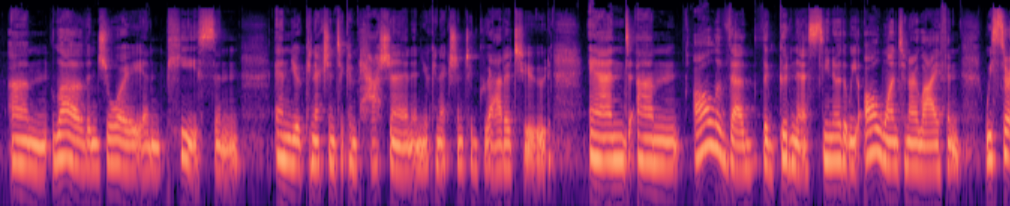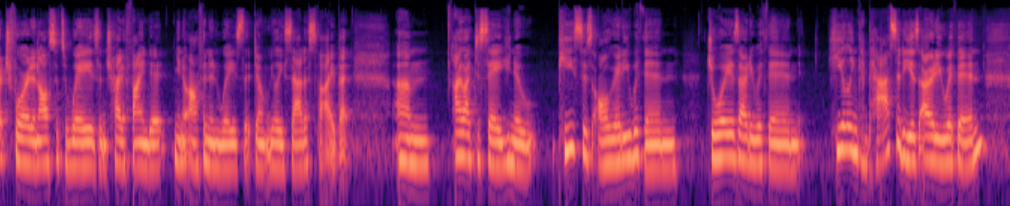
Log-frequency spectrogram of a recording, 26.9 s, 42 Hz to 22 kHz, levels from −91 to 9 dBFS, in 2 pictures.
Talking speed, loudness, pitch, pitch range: 175 wpm, -17 LUFS, 155 Hz, 145-180 Hz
